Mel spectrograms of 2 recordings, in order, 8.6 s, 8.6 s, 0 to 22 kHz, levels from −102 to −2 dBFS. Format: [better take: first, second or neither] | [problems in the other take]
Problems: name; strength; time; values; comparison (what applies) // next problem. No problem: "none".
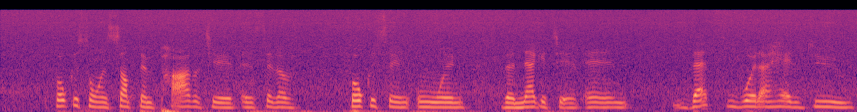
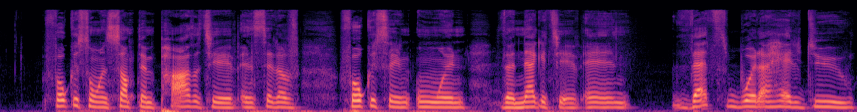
second | hiss; loud; throughout; 6 dB below the speech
